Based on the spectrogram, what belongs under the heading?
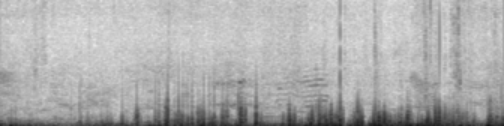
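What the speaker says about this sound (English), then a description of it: "It is very windy up here though." Strong wind buffets the microphone in steady gusty rumbles, loud and close, with people talking under it, at a Waimea Canyon lookout on Kauaʻi, Hawaii.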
